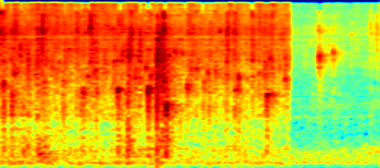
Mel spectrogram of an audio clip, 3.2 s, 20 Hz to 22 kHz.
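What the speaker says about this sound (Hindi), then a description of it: "इस तरह से इनको 1 से 2 मिनट हमको फ्राई कर लेना है ऑयल में।" Okra (lady finger) frying in hot oil in a kadai gives a busy, bright, steady sizzle and crackle that stops abruptly, followed by a few faint clinks.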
